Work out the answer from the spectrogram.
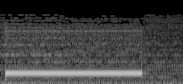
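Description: A European telephone ringing tone sounds once as a single steady, mid-pitched tone lasting under two seconds. It then cuts off to near silence.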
